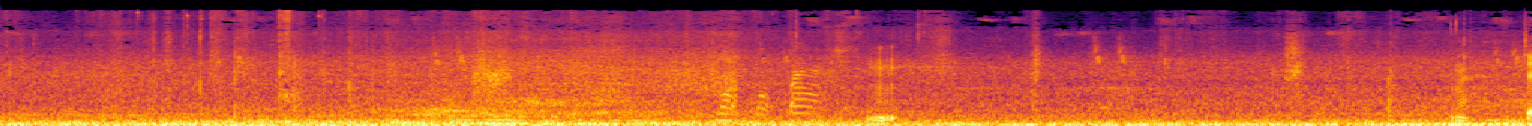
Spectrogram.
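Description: A steady low rumble, with brief faint snatches of a voice a few times and a few light clicks.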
